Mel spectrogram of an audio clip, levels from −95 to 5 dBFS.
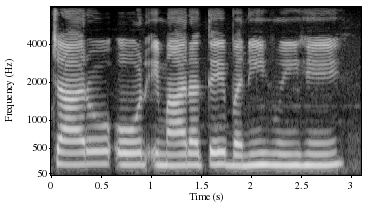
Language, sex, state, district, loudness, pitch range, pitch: Hindi, female, Madhya Pradesh, Bhopal, -14 LUFS, 200-215 Hz, 205 Hz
